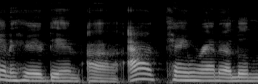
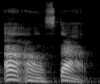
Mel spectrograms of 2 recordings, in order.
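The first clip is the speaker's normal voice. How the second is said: louder sharp shutdown; firm stop; 6 dB louder, slower than usual. Retold or imitated. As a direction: shut it down firmly. Telling coworker off.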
